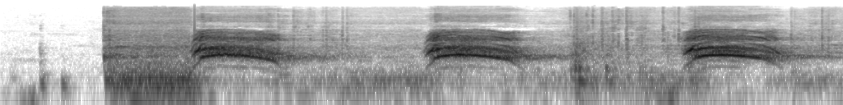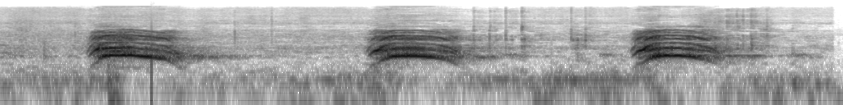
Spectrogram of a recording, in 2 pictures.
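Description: A lynx gives a series of nasal, arching yowls, each rising then falling, about once a second.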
